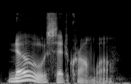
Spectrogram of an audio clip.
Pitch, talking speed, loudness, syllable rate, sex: 130 Hz, 135 wpm, -19 LUFS, 3.8 syllables/s, male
